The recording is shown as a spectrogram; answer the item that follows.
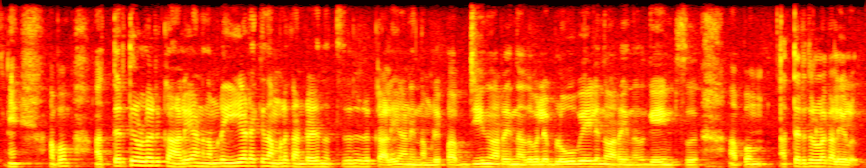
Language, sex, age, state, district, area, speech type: Malayalam, male, 18-30, Kerala, Kollam, rural, spontaneous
